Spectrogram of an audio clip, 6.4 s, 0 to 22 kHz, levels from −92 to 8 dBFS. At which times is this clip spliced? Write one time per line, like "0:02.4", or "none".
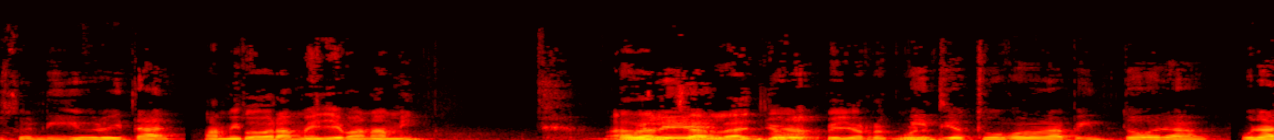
0:01.2
0:03.8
